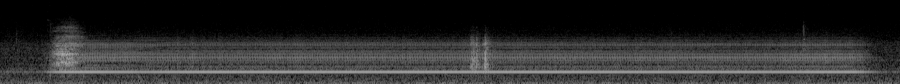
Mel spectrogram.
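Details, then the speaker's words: Stromberg Carlson Model 515 radio during signal tracing, before any repairs: steady, clean mid-pitched hum with a buzzy edge from the speaker, strongest when the speaker is lifted; source not yet found. "connected and I lift the speaker up I can hear a hum very interesting it's really pronounced when I get the speaker"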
